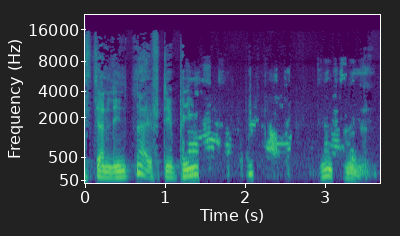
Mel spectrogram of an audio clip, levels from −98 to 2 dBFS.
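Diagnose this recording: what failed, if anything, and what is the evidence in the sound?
Other side's voice leaking through, in call processing: a second voice sits at 1.20–1.82 s, 2.42–2.59 s and 2.98–3.39 s, likely loudspeaker echo the canceller missed.

Speech suppressed in double talk, 1.42–3.48 s: the talker drops by up to about 30 dB under the echo, likely the canceller turning both sides down.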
